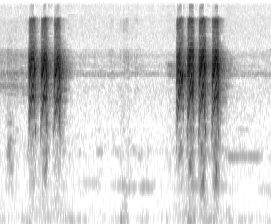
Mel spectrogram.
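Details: To bring male olive-backed sunbirds into breeding condition, a song of two quick bursts of four high, sharp chips each, separated by over a second of silence.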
